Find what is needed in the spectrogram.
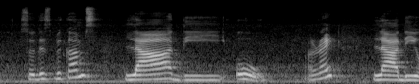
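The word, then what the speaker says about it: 라디오: So this becomes la di o. Alright, la di o. So the Koreans will not say, they cannot say radio, they will say la di o.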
